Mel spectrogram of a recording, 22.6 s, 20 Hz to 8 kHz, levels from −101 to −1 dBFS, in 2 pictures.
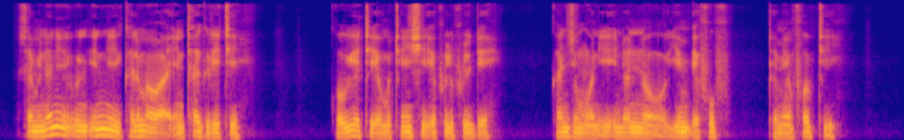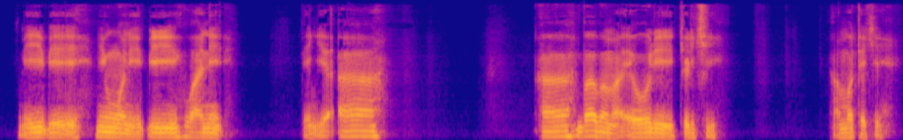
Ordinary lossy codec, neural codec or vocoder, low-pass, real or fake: AAC, 32 kbps; none; 7.2 kHz; real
